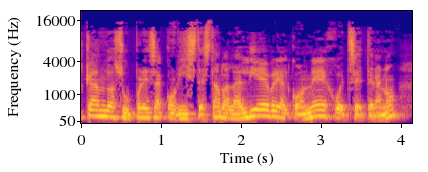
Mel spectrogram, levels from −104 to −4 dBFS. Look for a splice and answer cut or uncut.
cut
